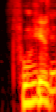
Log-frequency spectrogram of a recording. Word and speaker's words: Funke: Funke yeah yeah.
